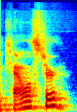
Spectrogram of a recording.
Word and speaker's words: Mallister: Rebecca Jane Mallister.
